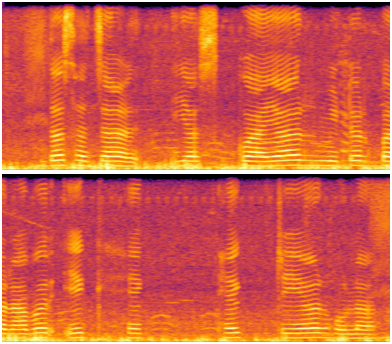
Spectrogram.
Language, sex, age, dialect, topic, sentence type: Bhojpuri, female, 18-24, Western, agriculture, statement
